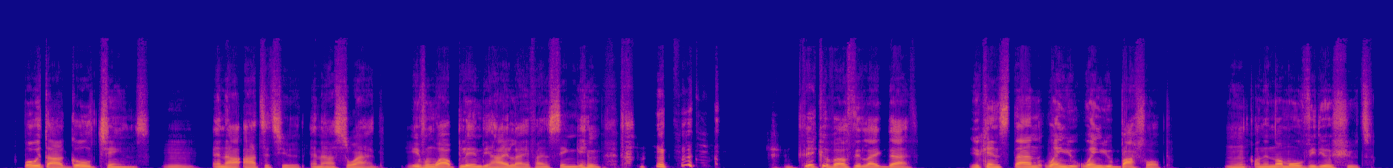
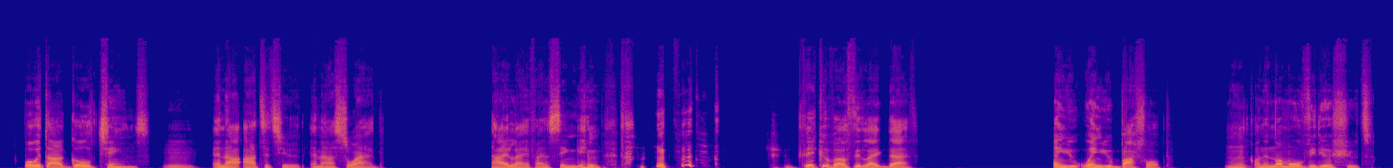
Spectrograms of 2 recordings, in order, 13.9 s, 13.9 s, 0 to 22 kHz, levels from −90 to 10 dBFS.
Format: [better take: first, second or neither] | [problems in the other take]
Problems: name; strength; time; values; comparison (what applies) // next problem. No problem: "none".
first | audio freezing; at 4 s for 1 s and at 9.5 s for 1 s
